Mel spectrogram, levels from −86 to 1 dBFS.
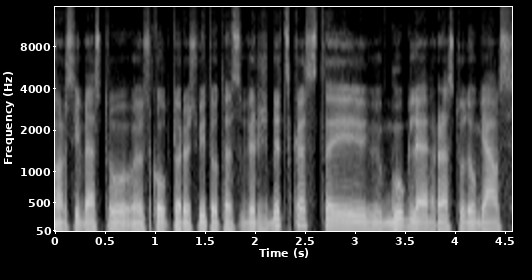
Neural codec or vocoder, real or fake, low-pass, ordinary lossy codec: codec, 44.1 kHz, 7.8 kbps, DAC; fake; 14.4 kHz; Opus, 24 kbps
